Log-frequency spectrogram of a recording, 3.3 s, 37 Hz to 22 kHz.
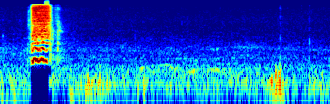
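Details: American Shorthair cat, filmed on 3 March 2013 while sneezing repeatedly; a single sharp, broadband sneeze burst near the start, then quiet room noise with a faint soft sound near the end.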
